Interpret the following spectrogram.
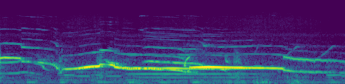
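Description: Wolf pups howling: several thin voices overlapping in long, wavering howls that fade near the end.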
